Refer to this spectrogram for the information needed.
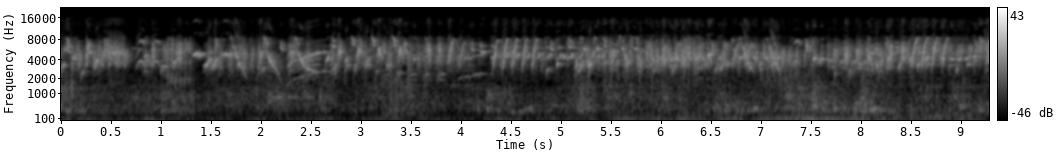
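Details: Constantine goldfinch, a European goldfinch strain, in a 2024 training recording for learning birds. It sings a dense, unbroken warble of sharp chirps, metallic tinkles and short trills, all high-pitched, with brief sliding whistles early on.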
